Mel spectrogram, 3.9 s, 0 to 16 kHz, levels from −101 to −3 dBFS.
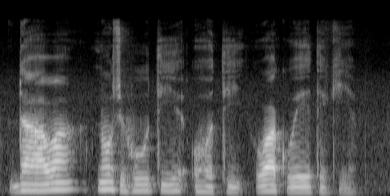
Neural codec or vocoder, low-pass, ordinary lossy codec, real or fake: none; 10.8 kHz; none; real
